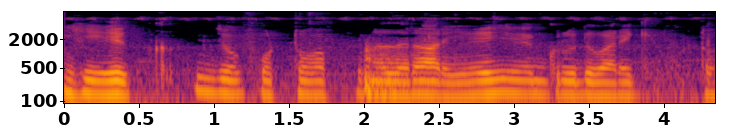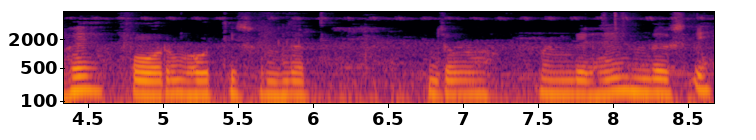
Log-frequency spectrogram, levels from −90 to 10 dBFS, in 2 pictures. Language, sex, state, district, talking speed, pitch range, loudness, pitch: Hindi, male, Uttar Pradesh, Muzaffarnagar, 160 wpm, 125-140 Hz, -20 LUFS, 135 Hz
